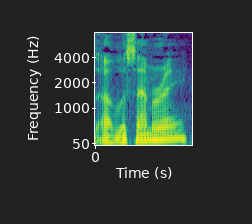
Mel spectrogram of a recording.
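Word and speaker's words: Le Samouraï: So we have Jean-Pierre Melville's Le Samurai. Do I say that right? I never know how to say it. – That's the way I would say it.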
